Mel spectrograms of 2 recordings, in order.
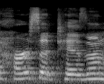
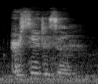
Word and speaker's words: hirsutism: watched so many youtube videos people say hesitism hersetism i say hersetism is spelled h-i-r-s-u-t-i-s-m so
